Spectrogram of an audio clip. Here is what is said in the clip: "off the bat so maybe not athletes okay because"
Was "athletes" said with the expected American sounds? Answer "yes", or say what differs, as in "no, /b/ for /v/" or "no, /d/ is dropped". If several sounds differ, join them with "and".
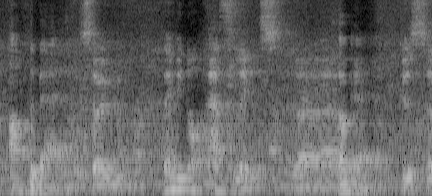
no, /s/ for /θ/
